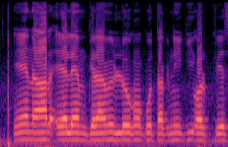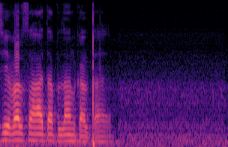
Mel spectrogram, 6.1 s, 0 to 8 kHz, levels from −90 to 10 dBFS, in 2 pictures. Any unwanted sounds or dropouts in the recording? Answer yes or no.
no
